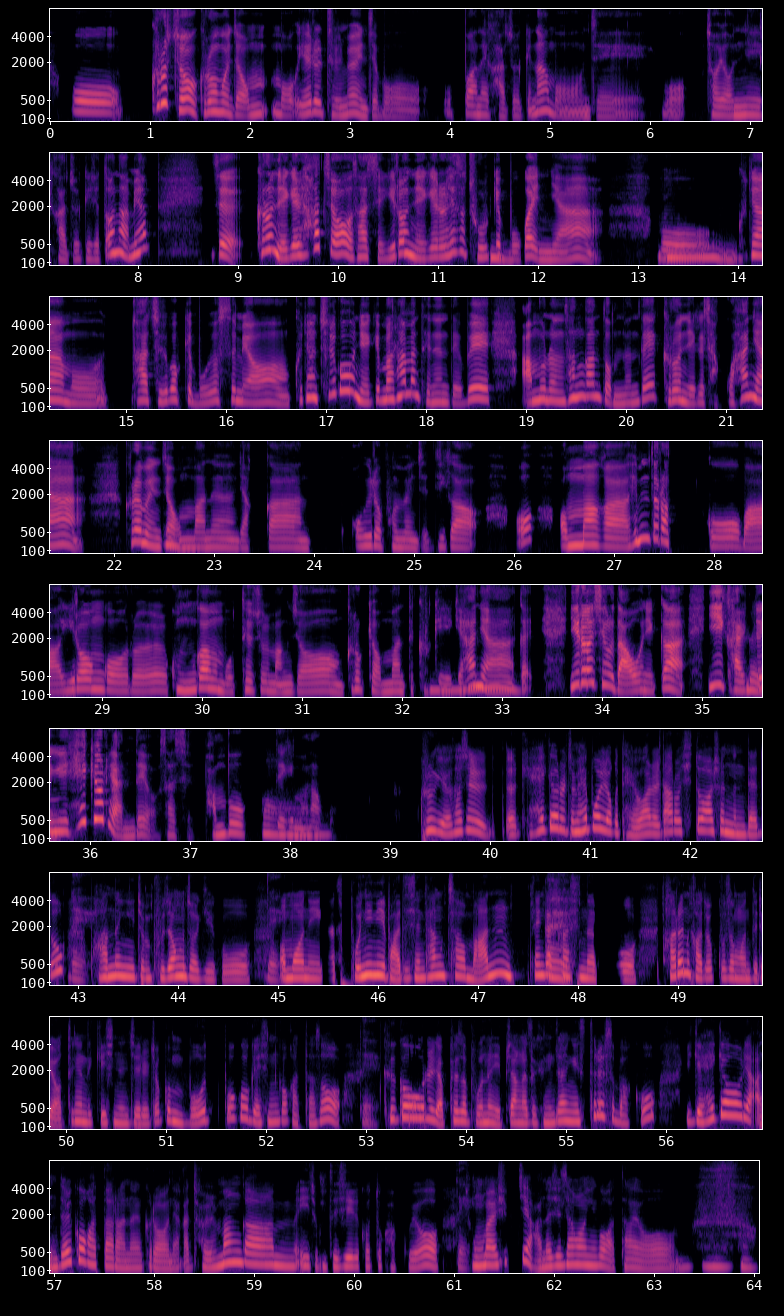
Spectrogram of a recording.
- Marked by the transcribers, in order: other background noise; tapping
- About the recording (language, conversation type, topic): Korean, advice, 대화 방식을 바꿔 가족 간 갈등을 줄일 수 있을까요?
